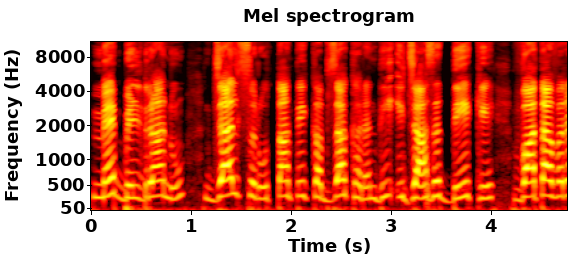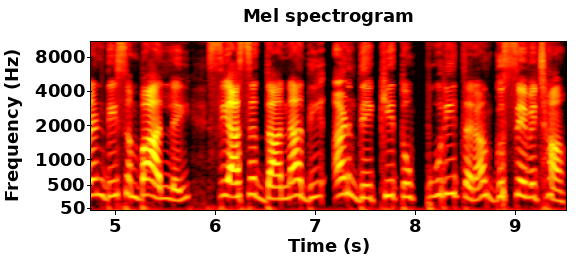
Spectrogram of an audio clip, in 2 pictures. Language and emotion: Punjabi, angry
